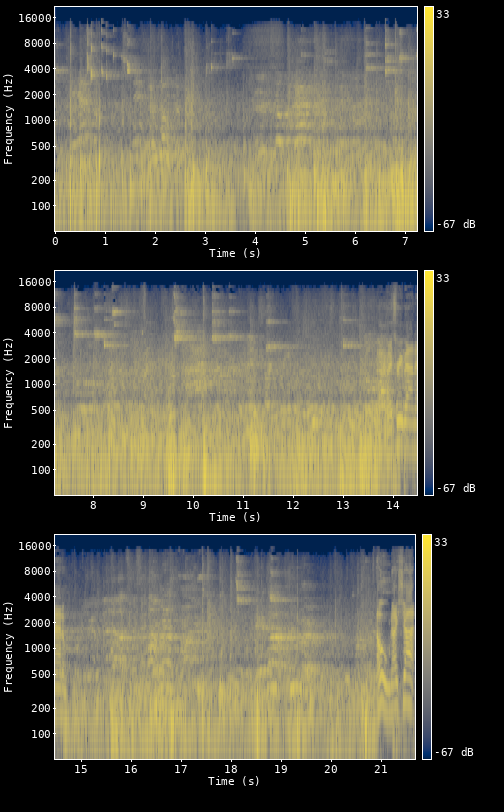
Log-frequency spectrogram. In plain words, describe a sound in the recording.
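Boys and adults chatter and call out in a large echoing hall.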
